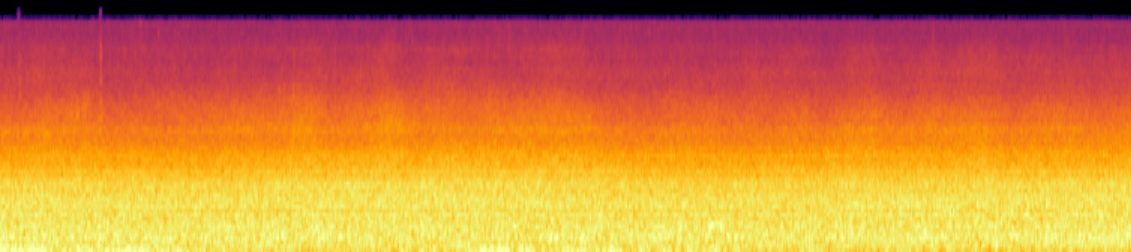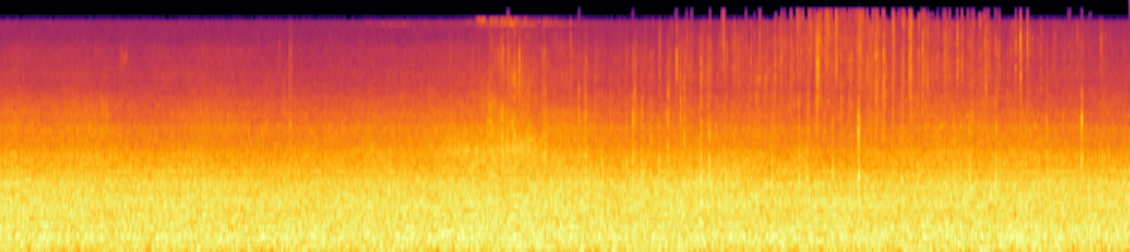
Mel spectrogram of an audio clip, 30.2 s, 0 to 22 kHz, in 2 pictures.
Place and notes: вулиця Гліба Успенського, Вінниця, Вінницька область, Україна - Alley12,7sound10Roshenplant
Ukraine / Vinnytsia / project Alley 12,7 / sound #10 / Roshen plant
